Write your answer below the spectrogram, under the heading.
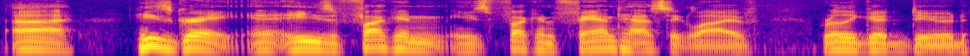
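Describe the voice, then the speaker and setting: Male podcast host, low register, crude joking chat, close dry sound. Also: moderate pace, no room sound.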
